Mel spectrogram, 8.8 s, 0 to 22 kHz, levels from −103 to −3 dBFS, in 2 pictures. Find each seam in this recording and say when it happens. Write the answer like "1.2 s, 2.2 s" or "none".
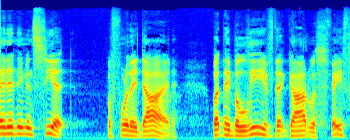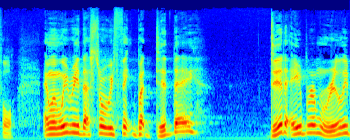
none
